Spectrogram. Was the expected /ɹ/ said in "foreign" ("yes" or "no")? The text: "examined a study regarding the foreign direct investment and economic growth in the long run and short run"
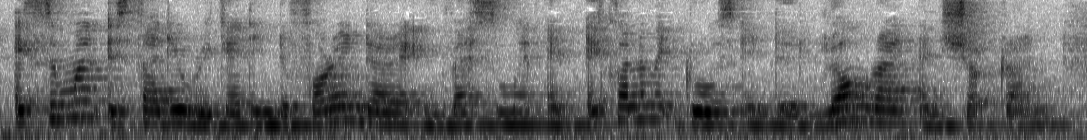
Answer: yes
